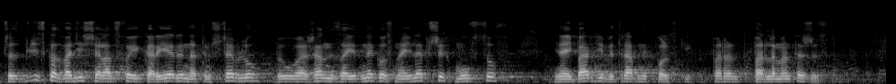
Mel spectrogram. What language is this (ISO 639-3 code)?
pol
